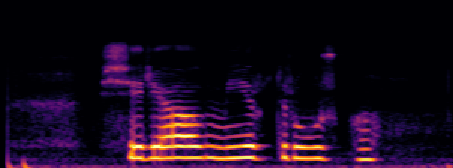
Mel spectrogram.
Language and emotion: Russian, sad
